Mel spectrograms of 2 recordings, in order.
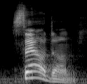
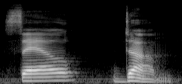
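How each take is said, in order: First: "Seldom" as one word, falling at the end; "Seldom" said whole, stress on "sel"; blended schwa. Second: "Seldom" split as "sel... dum"; two slow, separate syllables in "Seldom", second as "dum"; sounding out with schwa. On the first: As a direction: blend "Seldom" smoothly, second vowel reduced to "uh". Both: Shown as a demonstration. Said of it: "let's try the schwa".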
